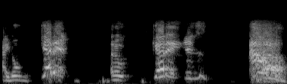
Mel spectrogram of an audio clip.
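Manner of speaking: very high-pitched, exasperated, frustrated knight voice. Voicing a knight who slams his sword into the ground: frustrated knight voice. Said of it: "He just slams his sword into the ground. He just goes".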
